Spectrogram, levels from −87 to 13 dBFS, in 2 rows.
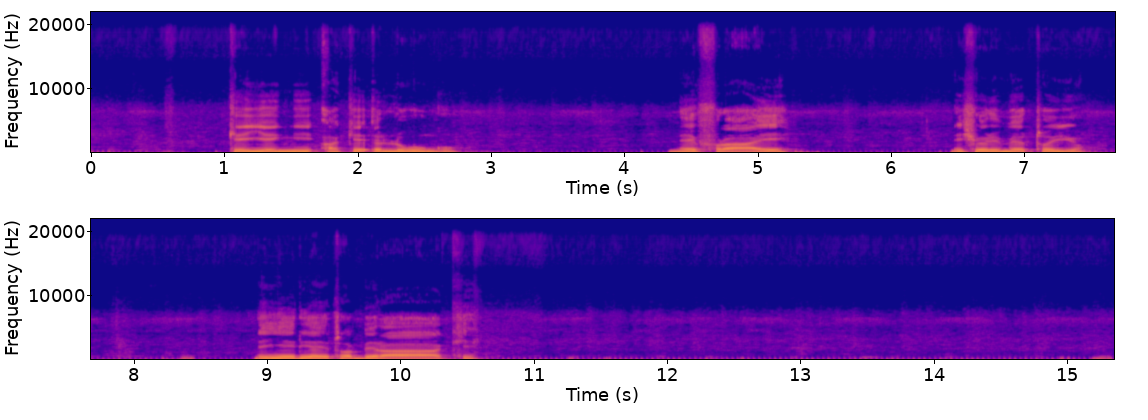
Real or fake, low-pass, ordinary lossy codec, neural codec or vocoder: fake; 19.8 kHz; none; vocoder, 44.1 kHz, 128 mel bands every 256 samples, BigVGAN v2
